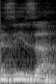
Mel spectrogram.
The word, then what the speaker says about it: Azizah: Za bukan za za tu Aziza. Siapa nama orang Azizah? Ya tu betul. Zai Azizah. Aziz.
